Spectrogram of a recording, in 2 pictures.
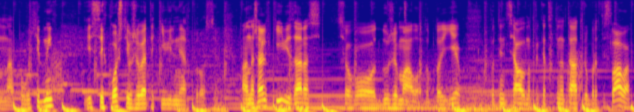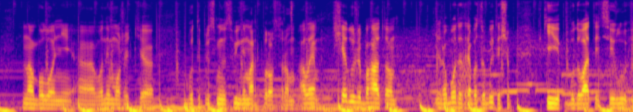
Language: Ukrainian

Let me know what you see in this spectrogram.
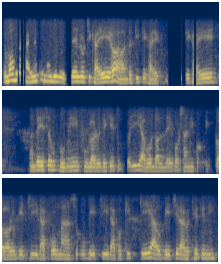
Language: Nepali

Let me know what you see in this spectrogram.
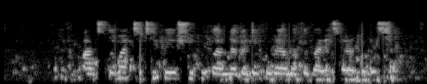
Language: Bangla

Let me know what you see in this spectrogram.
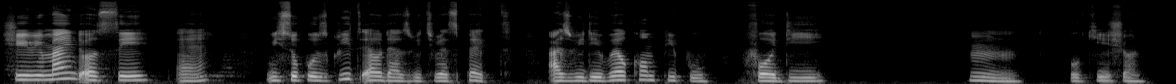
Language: Nigerian Pidgin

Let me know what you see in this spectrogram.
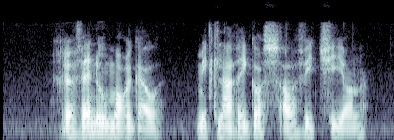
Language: Esperanto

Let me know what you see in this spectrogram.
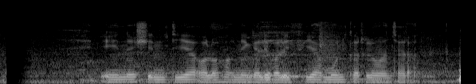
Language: Sundanese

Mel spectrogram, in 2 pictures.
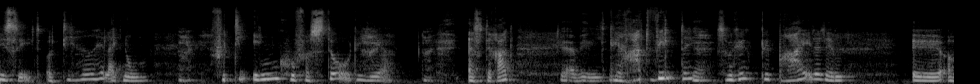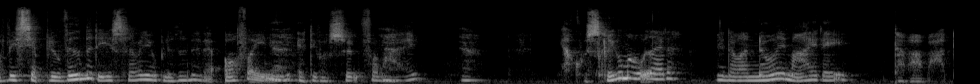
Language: Danish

